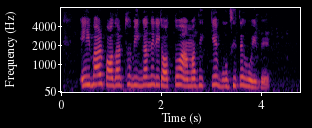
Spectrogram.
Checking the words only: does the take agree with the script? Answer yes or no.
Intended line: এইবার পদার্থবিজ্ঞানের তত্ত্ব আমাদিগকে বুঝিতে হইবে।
yes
